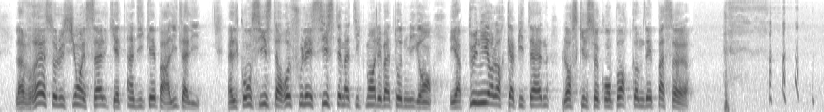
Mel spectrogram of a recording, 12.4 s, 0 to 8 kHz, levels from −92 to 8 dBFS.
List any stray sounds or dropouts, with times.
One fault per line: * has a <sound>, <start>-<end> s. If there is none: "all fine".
* has a laugh, 10.8-12.3 s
